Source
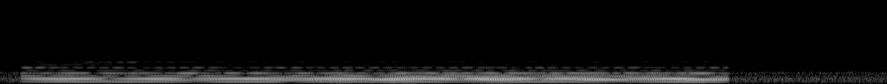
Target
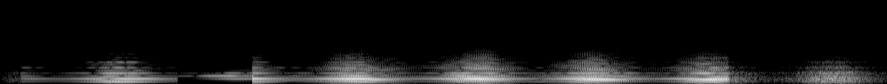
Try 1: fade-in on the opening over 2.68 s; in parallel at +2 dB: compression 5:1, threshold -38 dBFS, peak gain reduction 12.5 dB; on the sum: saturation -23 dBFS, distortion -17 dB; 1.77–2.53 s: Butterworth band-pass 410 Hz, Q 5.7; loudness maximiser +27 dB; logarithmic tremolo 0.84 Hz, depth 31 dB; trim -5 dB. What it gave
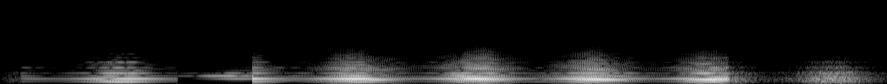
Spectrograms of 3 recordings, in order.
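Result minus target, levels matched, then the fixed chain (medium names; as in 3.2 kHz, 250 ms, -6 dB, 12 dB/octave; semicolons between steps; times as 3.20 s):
compression: peak gain reduction -8 dB
fade-in on the opening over 2.68 s; in parallel at +2 dB: compression 5:1, threshold -48 dBFS, peak gain reduction 20.5 dB; on the sum: saturation -23 dBFS, distortion -18 dB; 1.77–2.53 s: Butterworth band-pass 410 Hz, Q 5.7; loudness maximiser +27 dB; logarithmic tremolo 0.84 Hz, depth 31 dB; trim -5 dB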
